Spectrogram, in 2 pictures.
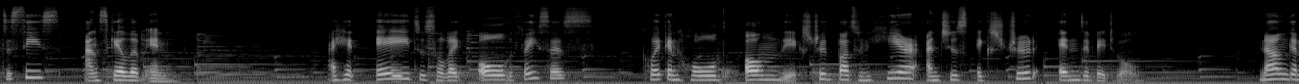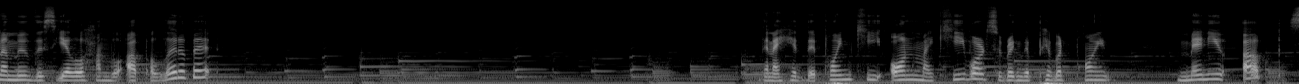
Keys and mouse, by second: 0.7 click, 2.2 middle click, 3.0 s, 10.8 click, 14.6 click, 18.3 middle click, 20.7 ..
